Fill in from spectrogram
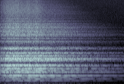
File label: ahh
